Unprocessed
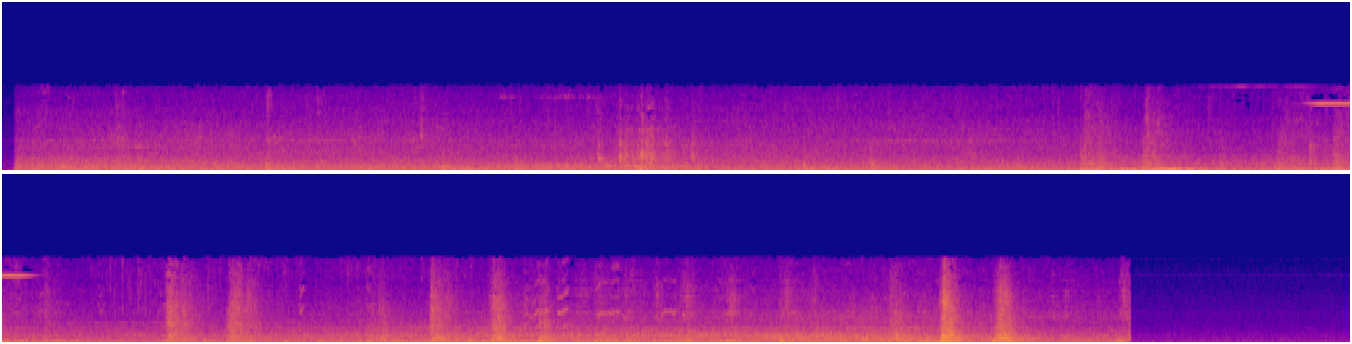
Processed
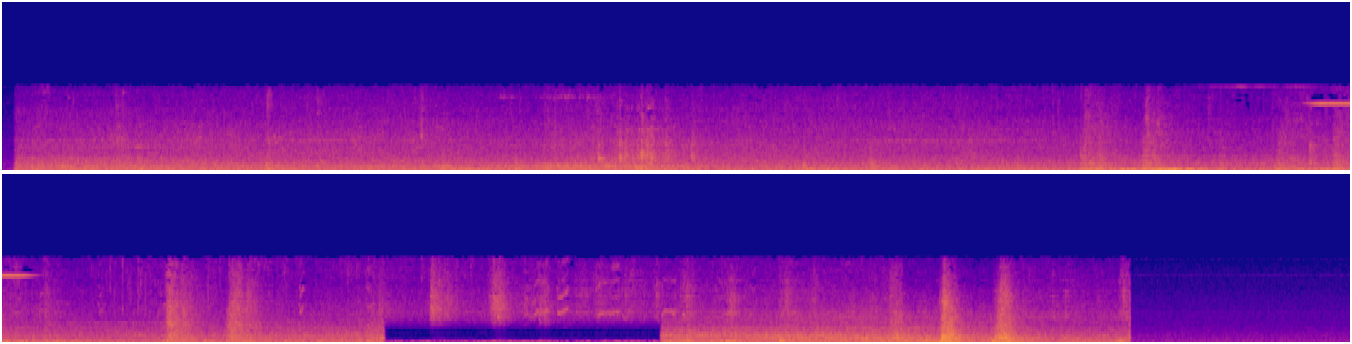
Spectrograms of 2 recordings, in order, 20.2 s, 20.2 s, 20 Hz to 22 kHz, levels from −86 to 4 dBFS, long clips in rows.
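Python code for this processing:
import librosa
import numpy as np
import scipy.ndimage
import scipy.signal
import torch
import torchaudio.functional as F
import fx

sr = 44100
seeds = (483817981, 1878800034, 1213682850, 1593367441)

y = fx.env_flatten(x, sr, amount_pct=50, at=(4.06, 4.64))
y = fx.cheby2_bandstop(y, sr, low_hz=140.0, high_hz=1900.0, order=4, stop_db=40, at=(12.96, 15.04), fade=0.02)
y = fx.high_shelf(y, sr, hz=8000.0, db=-11.0, at=(16.86, 17.6))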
